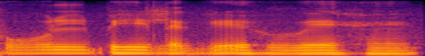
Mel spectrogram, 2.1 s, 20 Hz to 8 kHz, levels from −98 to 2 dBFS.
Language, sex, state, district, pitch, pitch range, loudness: Hindi, male, Uttar Pradesh, Lucknow, 120 Hz, 110-125 Hz, -19 LUFS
